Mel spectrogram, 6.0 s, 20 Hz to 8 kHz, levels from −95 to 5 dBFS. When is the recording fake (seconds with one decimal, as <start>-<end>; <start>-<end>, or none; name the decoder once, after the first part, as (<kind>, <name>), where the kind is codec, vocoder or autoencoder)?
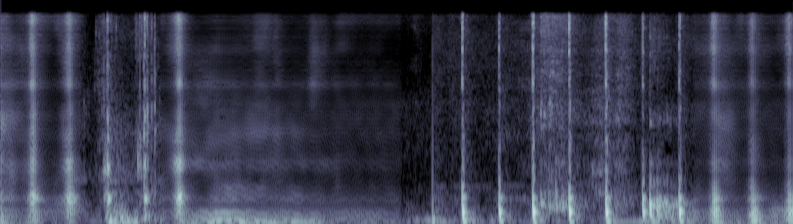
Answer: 0.0-0.6 (vocoder, Vocos); 1.2-3.0; 5.2-6.0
